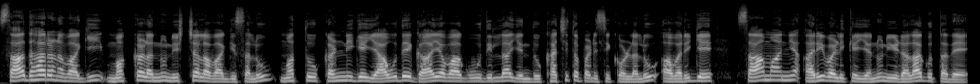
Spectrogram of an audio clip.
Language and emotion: Kannada, neutral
